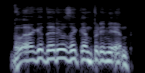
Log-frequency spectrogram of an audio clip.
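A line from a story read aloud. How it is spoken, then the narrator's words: Short laugh. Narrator (Russian): хохотнул врач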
